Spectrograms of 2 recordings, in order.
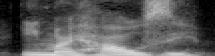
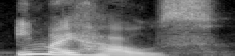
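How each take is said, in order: First: House ends with an added ee vowel. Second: House ends cleanly on the s sound. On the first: The speaker calls it wrong. "eles colocam ah, esse som de I no final" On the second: The speaker calls it right. "Isso, isso mesmo"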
